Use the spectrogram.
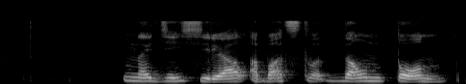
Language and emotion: Russian, sad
